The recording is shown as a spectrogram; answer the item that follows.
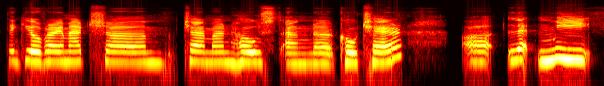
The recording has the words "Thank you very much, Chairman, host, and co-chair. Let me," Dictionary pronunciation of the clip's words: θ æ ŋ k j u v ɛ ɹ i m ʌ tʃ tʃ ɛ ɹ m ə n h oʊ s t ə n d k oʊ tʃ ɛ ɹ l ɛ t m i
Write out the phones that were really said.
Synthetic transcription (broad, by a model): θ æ ŋ k j u v ɛ ɹ i m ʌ tʃ tʃ ɛ ɹ m ə n h oʊ s t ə n k oʊ tʃ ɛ ɹ l ɛ t m i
